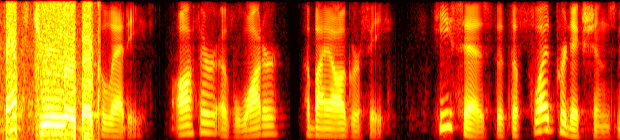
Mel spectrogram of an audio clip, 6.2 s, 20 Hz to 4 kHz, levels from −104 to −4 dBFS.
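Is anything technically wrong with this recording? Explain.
Yes. From 0.0 to 1.0 s the speech sounds harsh and gritty, with levels jumping unevenly and a hiss lifting the gaps. This is mu-law and A-law mixed up: G.711 telephone samples encoded with mu-law are decoded as A-law, so each sample maps to the wrong amplitude, and near-silent values land well above zero. After 1.0 s the mu-law stream decodes normally.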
